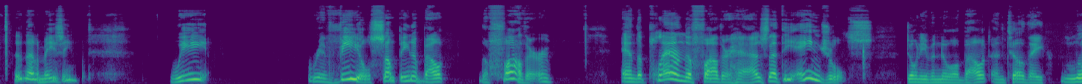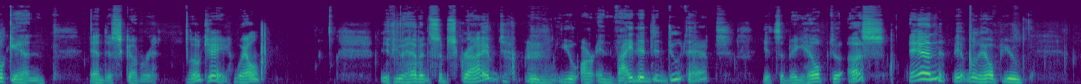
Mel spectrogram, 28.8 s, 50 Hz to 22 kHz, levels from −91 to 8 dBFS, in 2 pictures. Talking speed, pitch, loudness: 110 wpm, 165 Hz, -26 LUFS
